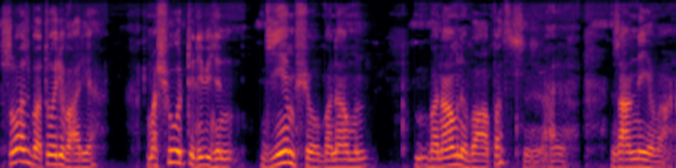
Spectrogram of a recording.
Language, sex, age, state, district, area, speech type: Kashmiri, male, 45-60, Jammu and Kashmir, Pulwama, rural, read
